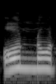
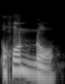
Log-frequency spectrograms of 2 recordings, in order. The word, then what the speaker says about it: ONNO: तो इट is called ओनो technique. ONNO इसको pronounce करेंगे तो इट विल बी ओनो.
